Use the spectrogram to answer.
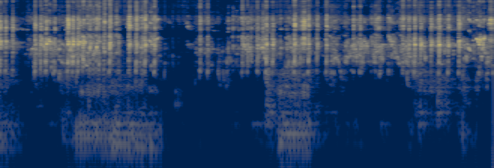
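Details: Pet budgerigars keep up a busy stream of high chattering chirps, pausing briefly mid-clip, with occasional low rumbling bursts underneath.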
